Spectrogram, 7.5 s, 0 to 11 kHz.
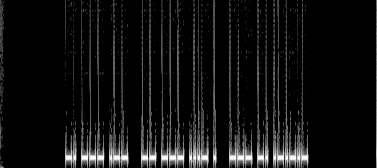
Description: Morse code, heard as a keyed tone, about 31 wpm, 700 Hz. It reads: NOW MOVE ON.
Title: Sentences from Top 1000 Words - Review Part 1 - 30wpm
